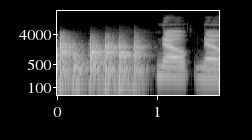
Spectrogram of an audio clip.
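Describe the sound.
A voice imitates knocking on a bedroom door at night with a quick run of five short, knock-like vocal pulses, followed by two longer sustained vocal tones.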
